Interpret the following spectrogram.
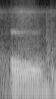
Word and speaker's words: Ogham: And Ogham, O-G-H-A-M, is pronounced Om, like Om resistors, Om like It's pronunciation of Cthulhu.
